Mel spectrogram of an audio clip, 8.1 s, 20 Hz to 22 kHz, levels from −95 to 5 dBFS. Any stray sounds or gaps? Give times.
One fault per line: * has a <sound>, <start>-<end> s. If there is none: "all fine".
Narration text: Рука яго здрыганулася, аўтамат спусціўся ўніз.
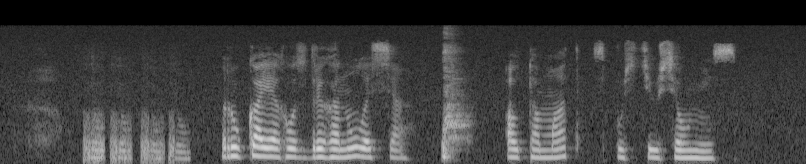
* has a laugh, 0.8-1.9 s
* has a bark, 4.4-4.8 s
